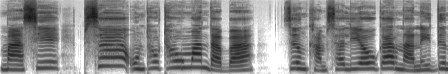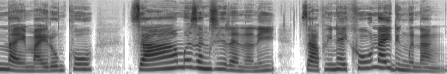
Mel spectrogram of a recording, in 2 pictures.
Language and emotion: Bodo, happy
